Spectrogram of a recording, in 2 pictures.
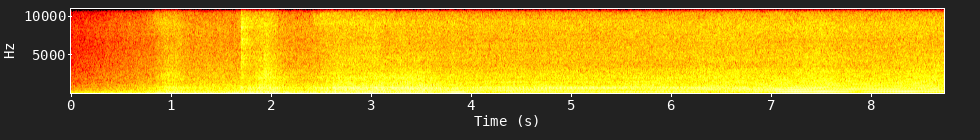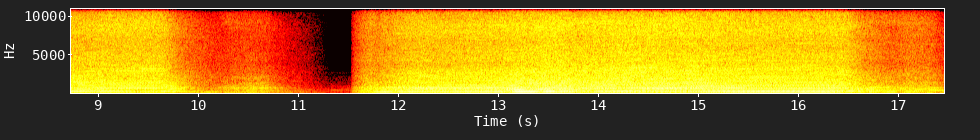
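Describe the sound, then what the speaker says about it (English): A 1980s Aston Martin V8 Vantage engine with Weber carburettors revs hard and loud, rising and falling in pitch, cuts out briefly to near silence, then roars back up again. "Eight cylinders firing, Webers drawing deep, an 80s Vantage engine, roused from sleep."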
